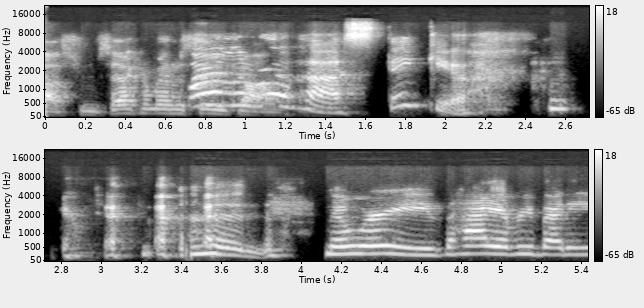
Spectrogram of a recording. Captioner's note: laughs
